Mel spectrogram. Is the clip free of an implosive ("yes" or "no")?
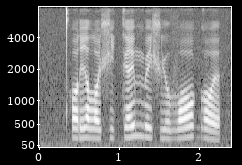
yes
